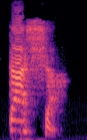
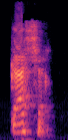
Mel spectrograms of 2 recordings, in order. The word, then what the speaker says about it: Khasa: Kasha. Se escribe Khasa, Kasha.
